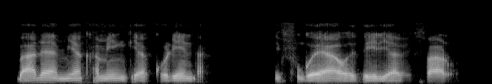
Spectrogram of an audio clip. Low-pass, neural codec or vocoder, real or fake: 7.2 kHz; codec, 16 kHz, 8 kbps, FunCodec, trained on Chinese and English, 25 frames a second; fake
